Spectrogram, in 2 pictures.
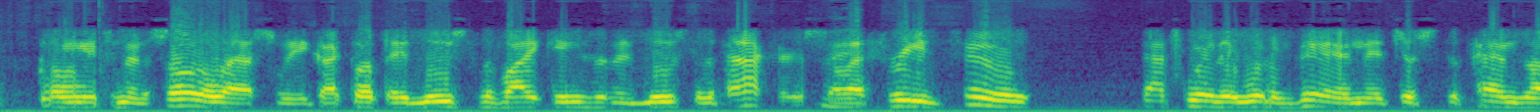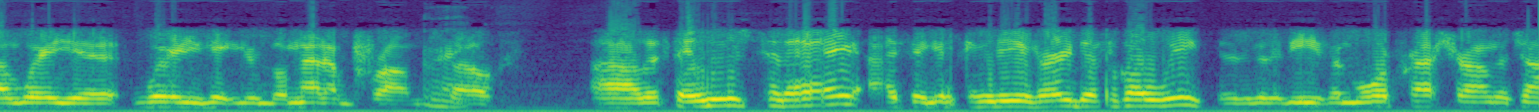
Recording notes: Phone call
